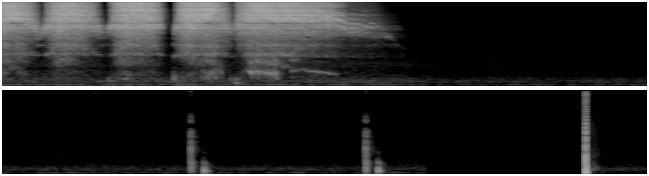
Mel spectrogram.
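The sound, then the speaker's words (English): A voice imitates a snake's hiss: a run of four sharp, breathy "sss" bursts, bright and fairly loud, over about three seconds. Silence follows, broken by a few faint clicks. “It's a snake, sss.”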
